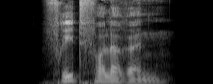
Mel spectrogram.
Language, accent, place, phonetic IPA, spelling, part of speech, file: German, Germany, Berlin, [ˈfʁiːtˌfɔləʁən], friedvolleren, adjective, De-friedvolleren.ogg
- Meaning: inflection of friedvoll: 1. strong genitive masculine/neuter singular comparative degree 2. weak/mixed genitive/dative all-gender singular comparative degree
